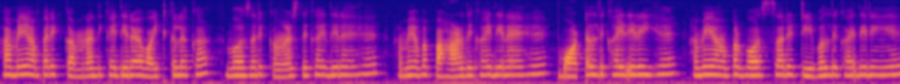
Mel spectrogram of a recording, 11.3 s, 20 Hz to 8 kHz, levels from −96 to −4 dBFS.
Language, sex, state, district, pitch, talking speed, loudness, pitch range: Hindi, female, Uttarakhand, Tehri Garhwal, 250 Hz, 225 wpm, -31 LUFS, 240-260 Hz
